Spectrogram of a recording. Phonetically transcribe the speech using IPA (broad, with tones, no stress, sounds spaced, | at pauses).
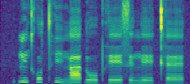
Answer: ɓ ĩ˦ kʰ o˦ tʰ i˦˨ ŋ aː˦ ɗ oː˦ pʰ eː˦ s ɪ˦˨ ŋ eː˦˨ kʰ ɛ˦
